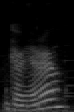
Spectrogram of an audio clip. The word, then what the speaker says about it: Guerrero: Is that Guerrero? Is that how you pronounce that? Guerrero.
